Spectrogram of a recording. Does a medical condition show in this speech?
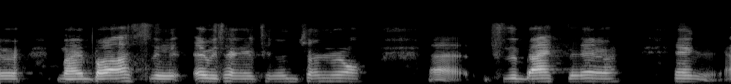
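Yes: cerebral palsy.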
